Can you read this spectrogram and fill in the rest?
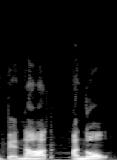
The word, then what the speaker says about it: Bernard Arnault: 哦，我还特别去查了查了一下这个发音，就是到底用法文说的话，伯纳德阿诺特要怎么发音呢？就是 Bernard Arnault。 OK，这个结尾这个 T 好像是不发音的。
